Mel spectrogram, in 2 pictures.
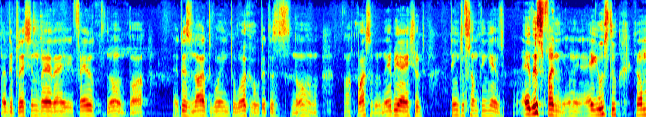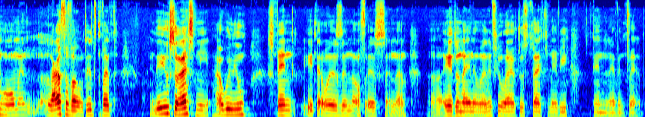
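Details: Adult man with cerebral palsy speaking in his own voice; dysarthria (cerebral palsy).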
